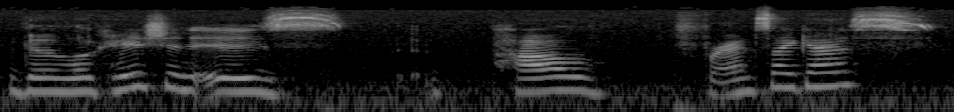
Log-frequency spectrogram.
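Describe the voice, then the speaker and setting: A woman's voice: on the high side, drawn-out words, slight background noise. A woman reading visual novel dialogue and scripted reports aloud. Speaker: amateur voice reader of a visual novel.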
